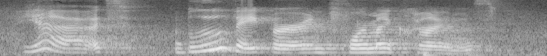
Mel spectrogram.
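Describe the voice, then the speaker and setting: Medium-pitched female speech against noticeable background noise. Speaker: singer-songwriter. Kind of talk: interview, casual chat. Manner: laughs often, casual.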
